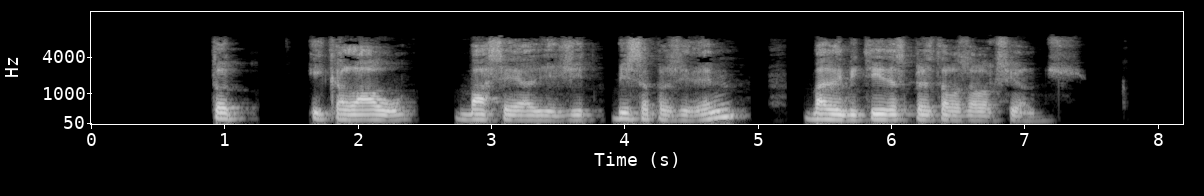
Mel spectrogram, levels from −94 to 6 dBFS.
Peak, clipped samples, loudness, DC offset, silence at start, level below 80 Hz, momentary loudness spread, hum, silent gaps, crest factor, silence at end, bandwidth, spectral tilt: -2 dBFS; under 0.1%; -18 LUFS; under 0.1%; 0.9 s; -58 dBFS; 13 LU; none; 1.26-1.62 s, 2.45-2.72 s, 3.85-3.90 s, 4.95-5.07 s, 5.22-5.33 s; 18 dB; 0.85 s; 7.8 kHz; -4.5 dB/octave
